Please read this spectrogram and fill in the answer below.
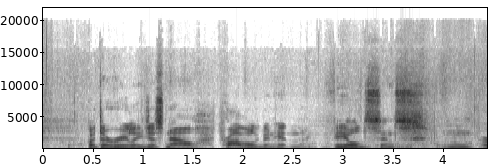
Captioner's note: none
